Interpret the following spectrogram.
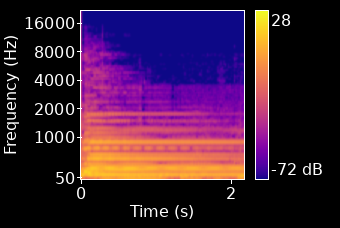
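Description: Acoustic guitar strummed once on a B minor barre chord, barred at the second fret and strummed from the fifth string down; the chord rings out and slowly fades.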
